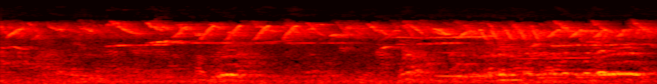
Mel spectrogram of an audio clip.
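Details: Many caged Oriental white-eyes hung together for song-contest practice, singing a dense, continuous high chorus of rapid twittering chirps, with a few sustained thin whistles and lower scattered whistled notes underneath.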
